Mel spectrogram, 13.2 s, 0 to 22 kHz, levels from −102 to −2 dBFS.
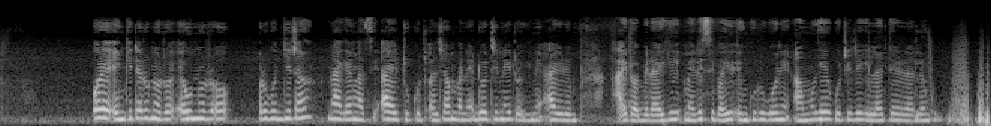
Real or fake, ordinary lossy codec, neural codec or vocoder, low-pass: real; AAC, 32 kbps; none; 19.8 kHz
